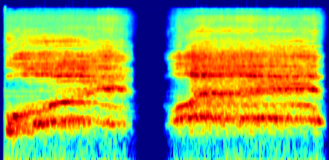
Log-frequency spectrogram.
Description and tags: monster shriek
Sounds like a certain stock monster sound
monster, shriek, squeal, scary, pig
